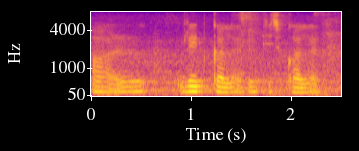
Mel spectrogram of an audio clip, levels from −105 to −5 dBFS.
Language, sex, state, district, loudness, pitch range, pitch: Bengali, female, Jharkhand, Jamtara, -18 LUFS, 160-180 Hz, 175 Hz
